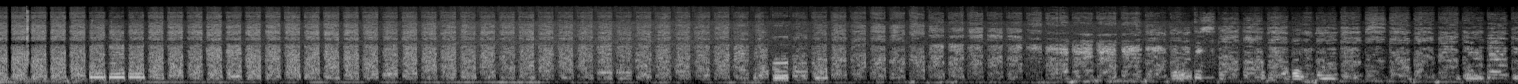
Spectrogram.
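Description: Harsh static from a spirit box radio sweeping rapidly through stations, a steady choppy stutter of hiss and crackle that stays loud for the whole stretch, with no clear voices.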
